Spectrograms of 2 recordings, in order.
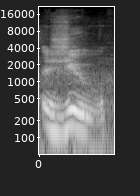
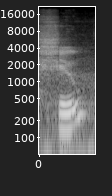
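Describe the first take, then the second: First: The name begins with a zh sound. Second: The name begins with a sh sound. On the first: "like the soup that you dip your your sandwiches in" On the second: "comes off as shoe, like the shoe you wear"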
